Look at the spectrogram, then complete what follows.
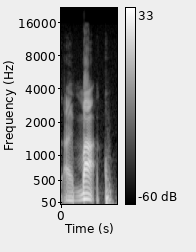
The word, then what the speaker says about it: imak: Valley in the Hebrew is imak. I, ma, and qua. Ma and qua connect. Imak. All right, next word we have is value.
